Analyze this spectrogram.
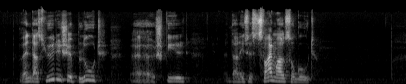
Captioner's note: german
